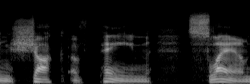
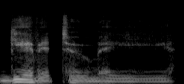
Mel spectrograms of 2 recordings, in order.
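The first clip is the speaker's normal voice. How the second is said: lower, slow, soft command; cold command; 4 semitones lower, 5 dB quieter, slower than usual. A narrator's reading. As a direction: demand it in a borrowed voice. Armina in Jagang's voice.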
